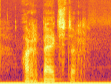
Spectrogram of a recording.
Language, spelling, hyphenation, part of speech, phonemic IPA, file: Dutch, arbeidster, ar‧beid‧ster, noun, /ˈɑr.bɛi̯ts.tər/, Nl-arbeidster.ogg
- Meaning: a female worker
